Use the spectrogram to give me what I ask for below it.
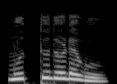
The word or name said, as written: ಮುತ್ತುದೊಡವು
